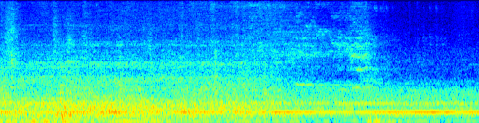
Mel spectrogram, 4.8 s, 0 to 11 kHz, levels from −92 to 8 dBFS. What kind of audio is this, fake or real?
real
